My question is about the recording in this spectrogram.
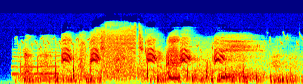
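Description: Repeated harsh bird calls, about half a dozen in a few seconds, each rising then falling, over a noisy background scattered with small clicks.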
